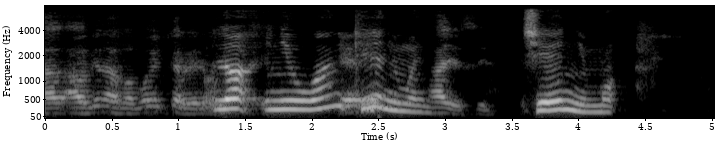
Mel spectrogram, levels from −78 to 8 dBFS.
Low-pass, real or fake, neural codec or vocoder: 7.2 kHz; fake; codec, 16 kHz in and 24 kHz out, 1 kbps, XY-Tokenizer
